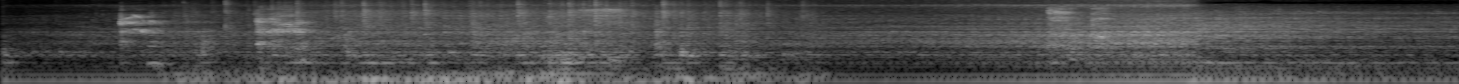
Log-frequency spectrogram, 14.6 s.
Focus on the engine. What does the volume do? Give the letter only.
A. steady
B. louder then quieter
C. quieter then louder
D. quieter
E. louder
E.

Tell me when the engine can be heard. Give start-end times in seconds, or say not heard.
0.0-14.5.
